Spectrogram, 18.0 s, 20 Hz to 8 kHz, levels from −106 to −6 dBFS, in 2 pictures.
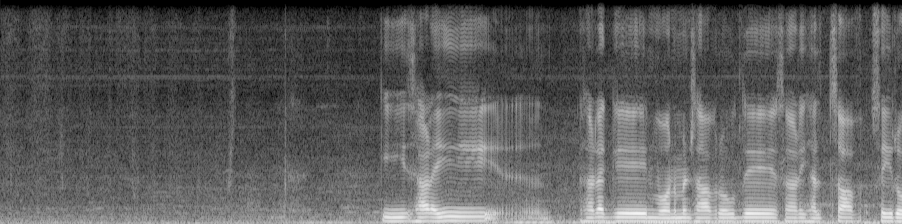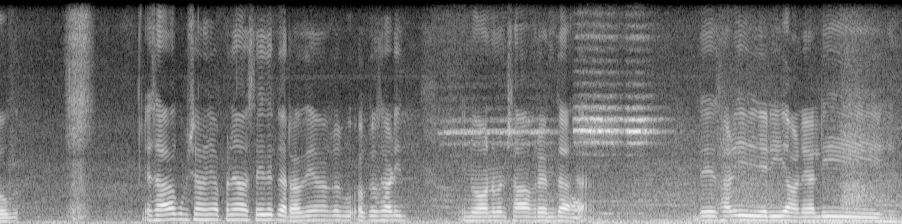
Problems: constant background noise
